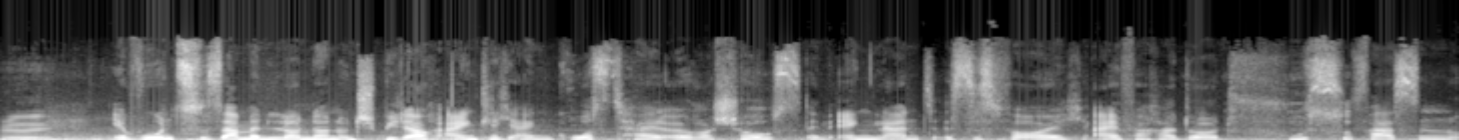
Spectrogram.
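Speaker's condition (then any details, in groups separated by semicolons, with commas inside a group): No condition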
